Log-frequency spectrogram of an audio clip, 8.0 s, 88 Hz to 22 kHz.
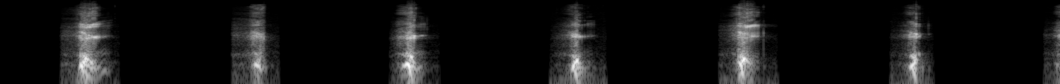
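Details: Audio-only recording of violent, very loud persistent hiccups (singultus), in daily bouts lasting about 10–13 hours in December 2019: abrupt short gulps about every 1.2 seconds, roughly 48 a minute, with silence between.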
